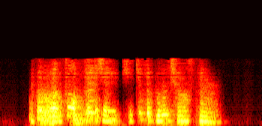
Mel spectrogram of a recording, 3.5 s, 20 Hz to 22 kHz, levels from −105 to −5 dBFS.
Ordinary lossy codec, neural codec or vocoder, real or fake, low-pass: AAC, 16 kbps; codec, 44.1 kHz, 0.9 kbps, DAC; fake; 7.2 kHz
